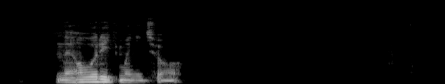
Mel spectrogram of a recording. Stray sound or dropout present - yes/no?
no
